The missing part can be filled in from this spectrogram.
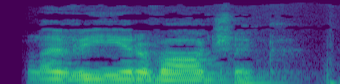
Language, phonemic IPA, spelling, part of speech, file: Czech, /ˈlɛviː ˈrvaːt͡ʃɛk/, levý rváček, phrase, Cs-levý rváček.oga
- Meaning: blindside flanker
